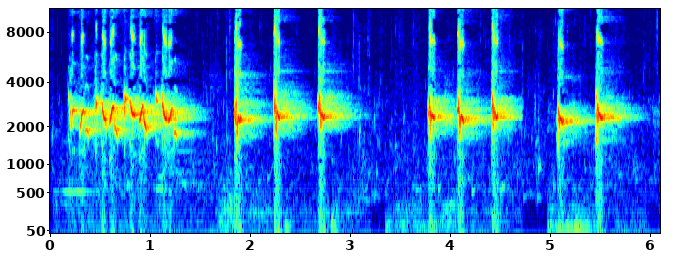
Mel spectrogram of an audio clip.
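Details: Sooty-headed bulbul in a training recording: an opening burst of quick warbled whistles, then single sharp, bright chips spaced about a third of a second apart, some in pairs, with clear pauses between.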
